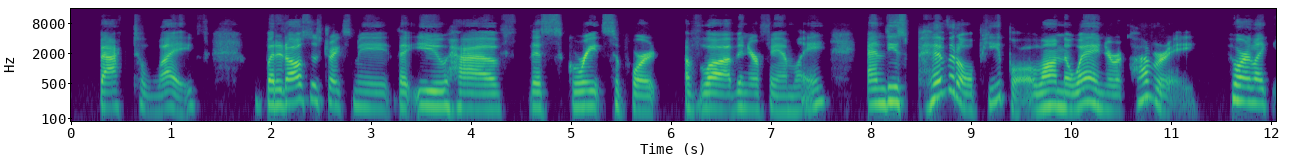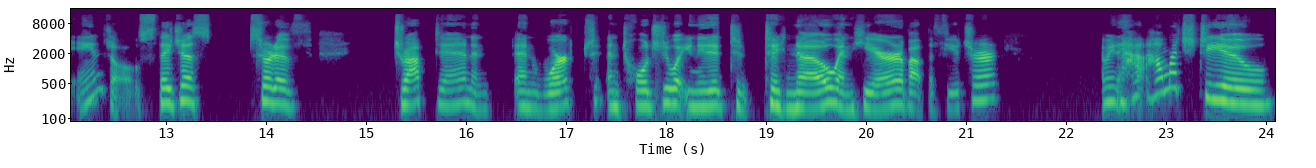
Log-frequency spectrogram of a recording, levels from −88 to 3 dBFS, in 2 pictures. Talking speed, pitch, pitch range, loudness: 155 wpm, 190 Hz, 170-220 Hz, -20 LUFS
